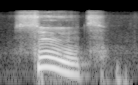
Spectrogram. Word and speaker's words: suit: suit suit suit آیش تلفظ نمیشه suit suit convenient convenient convenient convenience also eligible eligible eligible.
